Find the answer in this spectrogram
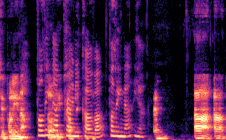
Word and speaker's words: Polina: little bit of backgrounds prianka sorry I I mispronounced you Paulina Paulina pra Paulina yeah uh but my studies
